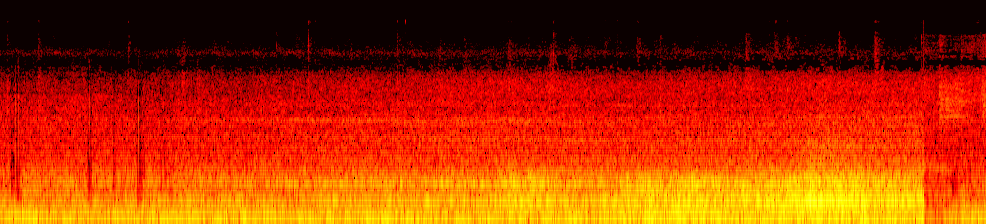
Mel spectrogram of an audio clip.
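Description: An orange-striped JR Chuo Line electric commuter train passing close by, its running noise with a steady low hum growing louder to a peak near the end. The sound cuts off suddenly shortly before the end.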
